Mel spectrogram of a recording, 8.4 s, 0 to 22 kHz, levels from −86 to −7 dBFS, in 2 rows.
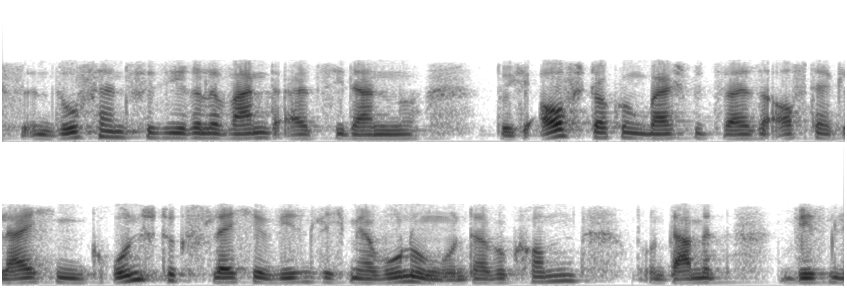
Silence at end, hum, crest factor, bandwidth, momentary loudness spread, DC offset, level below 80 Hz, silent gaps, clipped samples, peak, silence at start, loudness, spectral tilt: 0 s; none; 20 dB; 4.2 kHz; 9 LU; under 0.1%; -76 dBFS; none; under 0.1%; -6 dBFS; 0 s; -27 LUFS; -4.5 dB/octave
